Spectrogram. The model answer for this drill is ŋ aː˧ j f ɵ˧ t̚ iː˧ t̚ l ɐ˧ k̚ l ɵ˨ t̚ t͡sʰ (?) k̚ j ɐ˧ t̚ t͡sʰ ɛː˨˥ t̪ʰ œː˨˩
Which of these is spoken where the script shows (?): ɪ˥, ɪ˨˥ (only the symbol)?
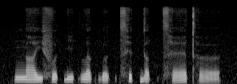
ɪ˥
